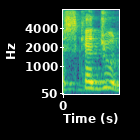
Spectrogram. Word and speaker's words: schedule: हाँ, ये स्केड्यूल होता है. राइट, इसको हम गलत बोलते हैं.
